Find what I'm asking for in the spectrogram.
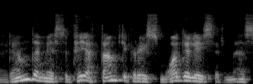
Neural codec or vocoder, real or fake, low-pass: vocoder, 44.1 kHz, 128 mel bands, Pupu-Vocoder; fake; 10.8 kHz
